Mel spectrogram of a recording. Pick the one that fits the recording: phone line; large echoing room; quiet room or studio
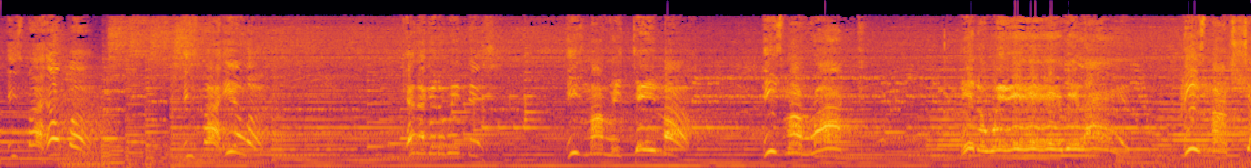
large echoing room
